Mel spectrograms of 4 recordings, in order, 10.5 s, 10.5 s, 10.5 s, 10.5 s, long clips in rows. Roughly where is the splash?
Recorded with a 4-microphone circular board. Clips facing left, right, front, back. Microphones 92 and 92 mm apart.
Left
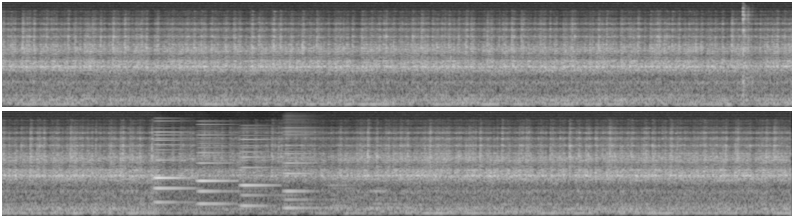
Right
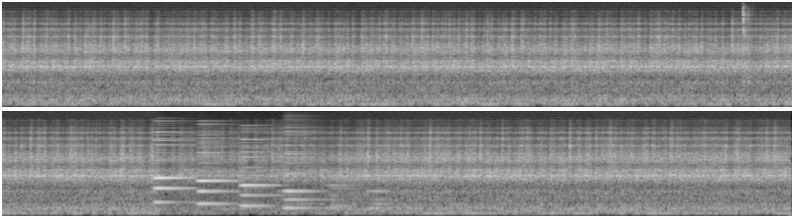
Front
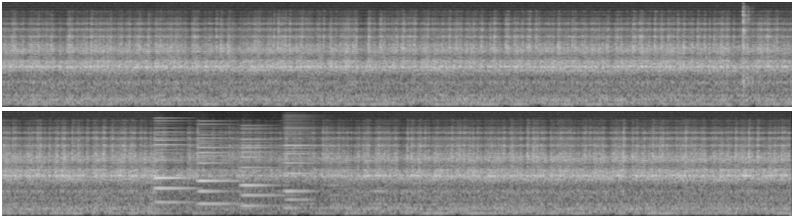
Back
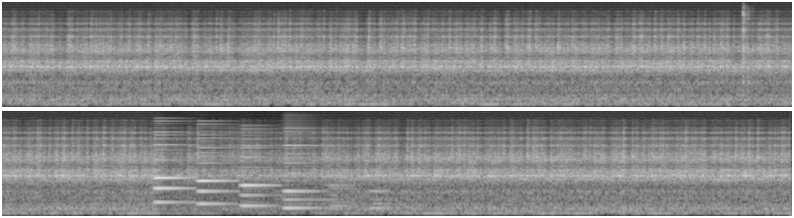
Left.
